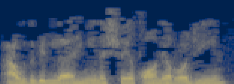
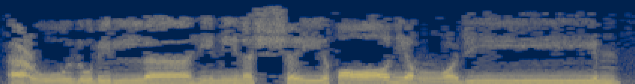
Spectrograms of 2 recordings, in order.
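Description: First: The phrase is recited quickly. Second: The phrase is recited slowly and calmly. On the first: "حذر فلان بمعنى أسرع" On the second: "بطء وتؤذى"

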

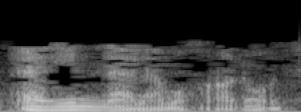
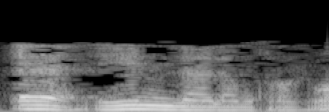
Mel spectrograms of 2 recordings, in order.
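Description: First: No long vowel separates the two hamzas. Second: A long inserted vowel separates the two hamzas. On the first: "ولكن من غير مد" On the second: "يبقى هنا يمدها"

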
